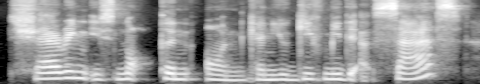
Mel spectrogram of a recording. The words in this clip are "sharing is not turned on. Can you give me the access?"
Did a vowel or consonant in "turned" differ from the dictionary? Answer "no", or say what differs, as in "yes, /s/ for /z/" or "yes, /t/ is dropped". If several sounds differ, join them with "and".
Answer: yes, /d/ is dropped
